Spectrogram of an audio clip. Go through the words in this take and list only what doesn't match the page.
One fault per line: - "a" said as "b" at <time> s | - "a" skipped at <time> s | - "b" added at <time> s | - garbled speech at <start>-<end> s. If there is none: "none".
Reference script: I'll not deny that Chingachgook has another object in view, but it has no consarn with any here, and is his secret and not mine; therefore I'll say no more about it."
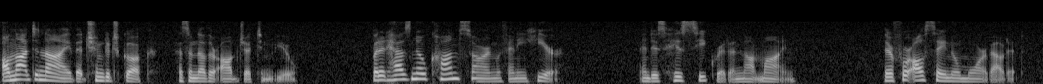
none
